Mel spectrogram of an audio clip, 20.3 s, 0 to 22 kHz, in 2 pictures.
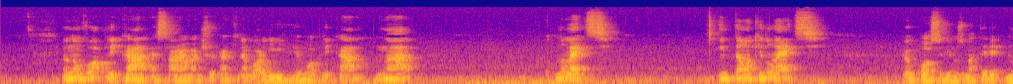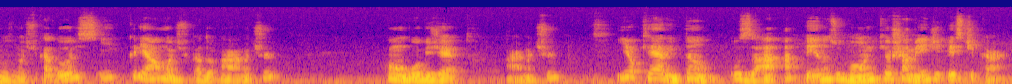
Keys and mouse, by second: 1.3 g, 3.2 click, 3.7 g, 8.8 click, 10.8 click, 14.3 click, 17.6 click.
